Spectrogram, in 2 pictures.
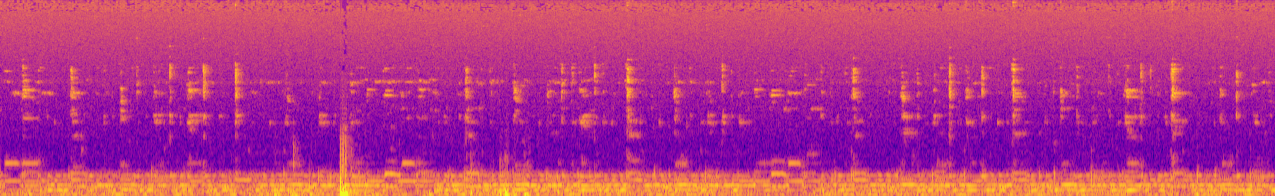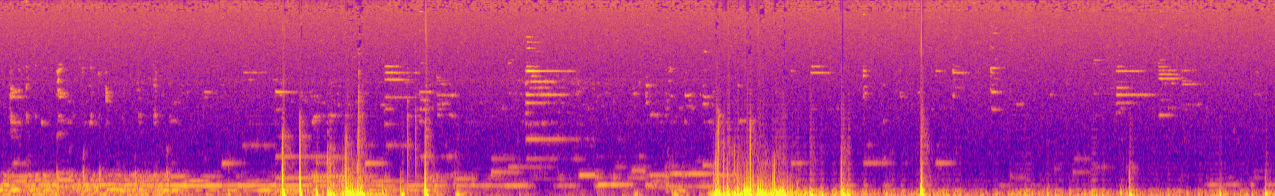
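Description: Les Paul-style electric guitar played through an amplifier over a steady, low, throbbing layer of music. Louder struck chords come around twenty seconds in and again about twenty-five seconds in, with a brief lull between.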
